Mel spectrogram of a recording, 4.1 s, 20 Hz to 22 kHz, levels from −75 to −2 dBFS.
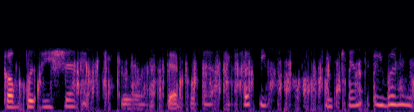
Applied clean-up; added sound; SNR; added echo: neural diffusion model UNIVERSE++.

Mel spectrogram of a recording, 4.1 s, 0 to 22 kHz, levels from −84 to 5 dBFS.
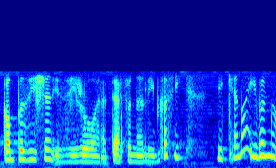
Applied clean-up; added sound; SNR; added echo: none; none; none; none.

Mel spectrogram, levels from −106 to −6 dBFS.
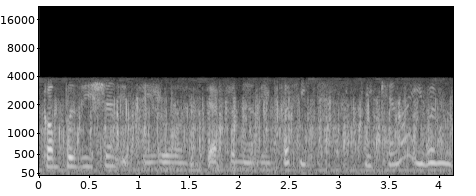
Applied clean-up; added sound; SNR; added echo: none; Boiling; 3 dB; none.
